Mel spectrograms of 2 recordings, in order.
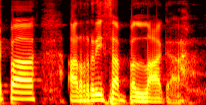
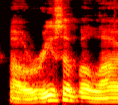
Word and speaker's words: Arrizabalaga: Well, you've got the Castellian lisp. So, it's Kea Artha Balaga. Artha Balaga. Artha. Artha Balaga. You gota trill the R and lisp your Z and then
